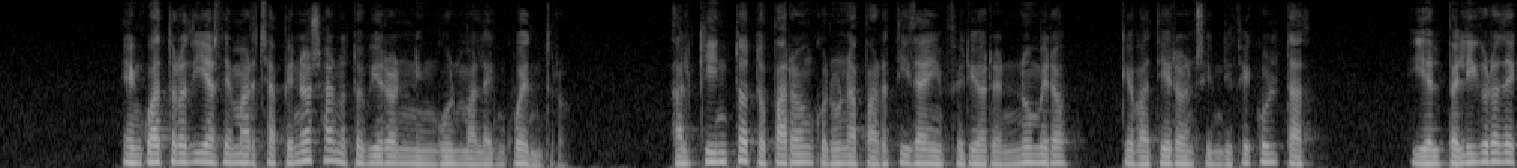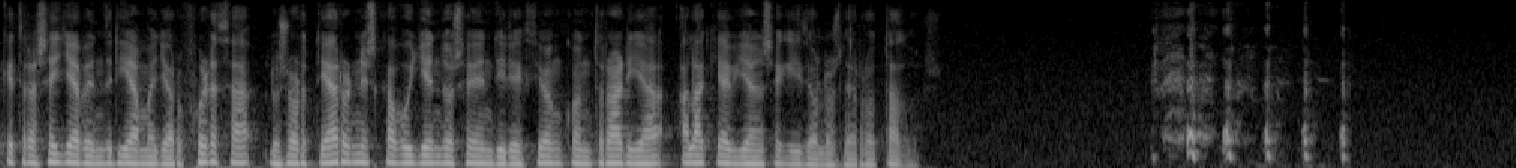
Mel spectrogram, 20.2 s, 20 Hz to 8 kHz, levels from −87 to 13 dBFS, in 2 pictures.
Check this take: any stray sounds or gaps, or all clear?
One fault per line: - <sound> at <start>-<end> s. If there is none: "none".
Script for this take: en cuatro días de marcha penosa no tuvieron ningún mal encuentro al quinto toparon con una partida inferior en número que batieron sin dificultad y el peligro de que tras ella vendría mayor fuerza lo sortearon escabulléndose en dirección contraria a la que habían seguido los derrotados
- laugh at 17.8-19.1 s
